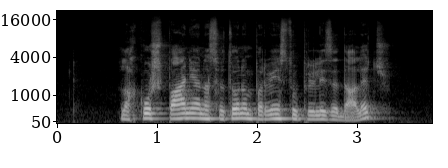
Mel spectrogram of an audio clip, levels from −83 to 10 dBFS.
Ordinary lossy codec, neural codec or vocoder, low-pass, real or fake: none; none; 19.8 kHz; real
